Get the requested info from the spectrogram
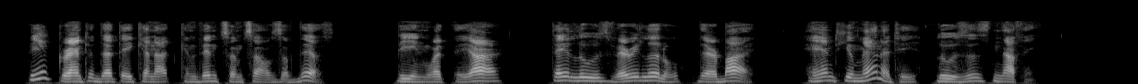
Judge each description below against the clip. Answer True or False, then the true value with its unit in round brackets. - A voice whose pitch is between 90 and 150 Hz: True (135 Hz)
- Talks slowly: True (125 wpm)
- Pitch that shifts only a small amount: False (4.7 semitones)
